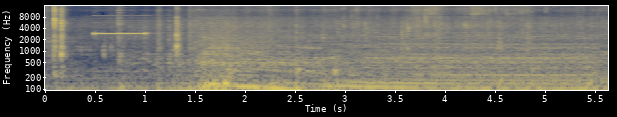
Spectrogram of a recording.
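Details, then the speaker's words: Power steering pump on a 27 Boston Whaler with Mercury engines, after swapping in a replacement part, 97 degrees out: short beep, then the pump starts and settles into a steady, even low hum; now running fine. "look at that now she's running can hear it that humming sound"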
